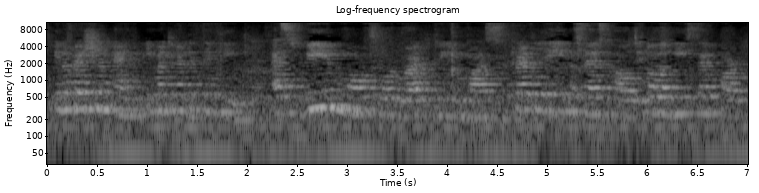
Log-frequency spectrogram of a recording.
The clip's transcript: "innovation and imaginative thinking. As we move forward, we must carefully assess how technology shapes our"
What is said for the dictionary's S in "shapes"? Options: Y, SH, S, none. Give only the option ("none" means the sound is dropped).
none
